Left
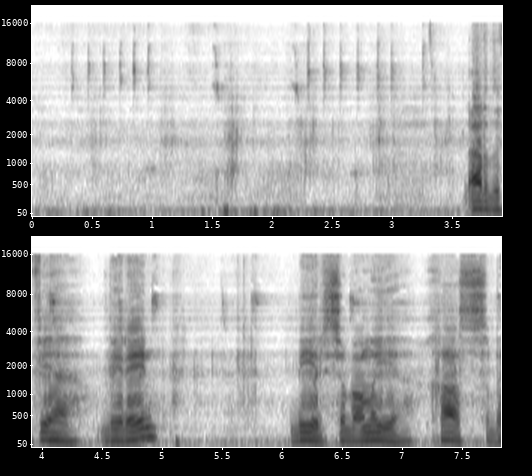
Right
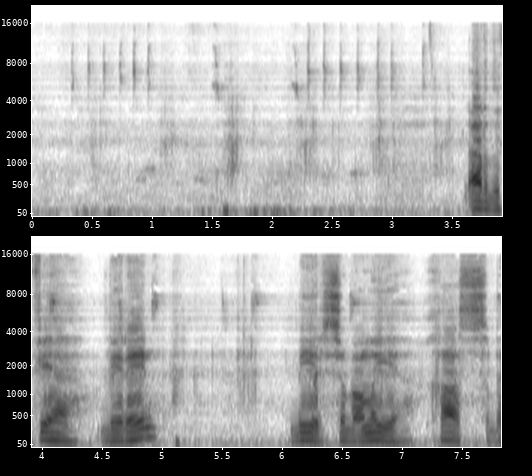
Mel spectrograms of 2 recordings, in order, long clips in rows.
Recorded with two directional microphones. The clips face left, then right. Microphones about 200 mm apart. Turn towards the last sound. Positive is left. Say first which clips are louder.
# even
turn(degrees=0)  # may be behind; listen again after turning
